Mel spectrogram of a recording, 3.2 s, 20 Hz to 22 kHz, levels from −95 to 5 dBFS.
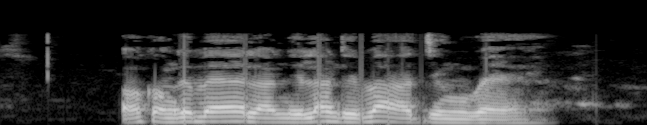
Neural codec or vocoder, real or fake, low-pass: none; real; 7.2 kHz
